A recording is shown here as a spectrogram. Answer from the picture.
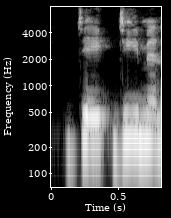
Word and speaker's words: daemon: I don't say daemon because it's like spelled that way, but I know probably the proper pronunciation is demon, but like an animal, protects them.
